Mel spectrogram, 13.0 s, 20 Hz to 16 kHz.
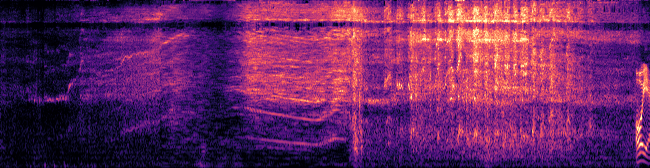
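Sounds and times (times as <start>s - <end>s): rc car motor whine: 0.0s - 12.8s
tyres rattling on gravel: 6.9s - 13.0s.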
